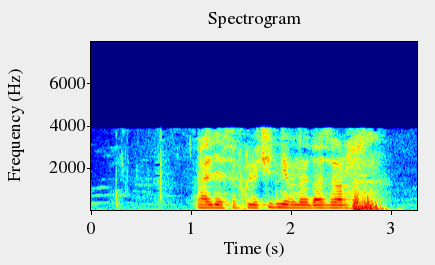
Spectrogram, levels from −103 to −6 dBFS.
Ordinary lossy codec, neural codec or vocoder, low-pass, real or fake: AAC, 16 kbps; none; 7.2 kHz; real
